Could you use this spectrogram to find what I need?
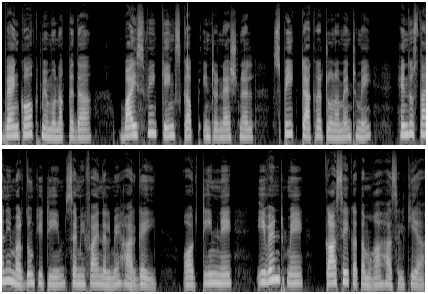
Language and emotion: Urdu, neutral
